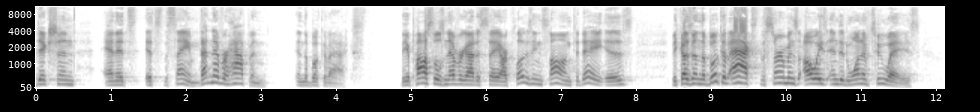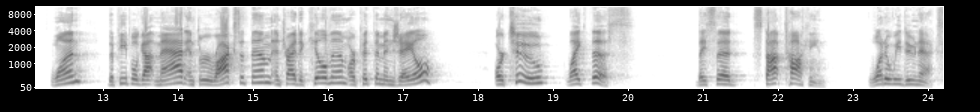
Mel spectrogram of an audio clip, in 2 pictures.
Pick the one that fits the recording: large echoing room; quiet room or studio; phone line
large echoing room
